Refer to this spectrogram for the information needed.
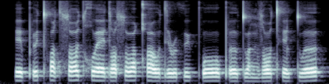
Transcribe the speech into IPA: e pʼ ʏ tʰ ɔ d sˤ ø d χʷ ɛː d ʏ sˤ uː qʰ oː d ɪ ɹ θ y pʼ oː pʼ əː tʷ a ŋ zˤ o tʰ e l tʷ ə

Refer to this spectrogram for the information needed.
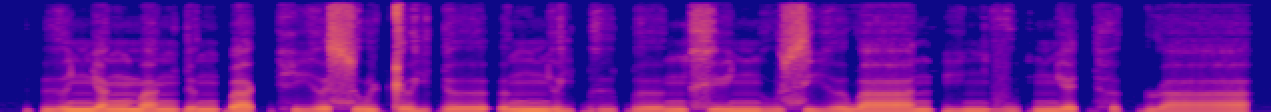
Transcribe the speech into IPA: ʔ ɨ˧ ə̯ ɲ a˧˥ ŋ m a˨˩ ŋ ɗ ə˨˩ ŋ ɓ a˦˥ k̚ h i˧˥ ə̯ s u˧ j ʈ ə˨˩˦ j ɗ əː˨˩˦ ʔ ə˧˥ ŋ ɲ ə˧˥ j ɓ ɨ˧ ɓ əː˨˩˦ ŋ x e˧ ɲ u˨˩˦ s i˨˩˦ ə̯ w aː˧ n ʔ i˨˩ ŋ v u˨˩ p̚ ɲ ɛ˦˥ t̚ h ə˨˩ k̚ ɹ aː˨˩˦

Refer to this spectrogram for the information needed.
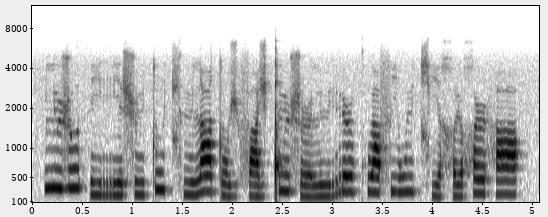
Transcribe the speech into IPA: l ʉ˥ ʐ o˥ θ i˩ r i˩ ʂ ʉ˩ t u˥ t͡ɕʰ ʉ˩ l ɑ˥ t o˩ ʒ f ɑ˩ ʒ ǃ ʉ˥ ʂ ə˞˩ l ʉ˩ r ə˞˥ kʷʰ ɑ˥ f i˥ w ʉ˥ t͡ɕʰ i˩ χ ʉ˩ χ ə˞˥ h ɑ˥

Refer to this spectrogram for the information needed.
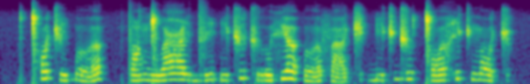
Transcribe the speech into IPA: ǀʰ ɔ˧˥˧ t͡ʃ ɾ i˨˩˦ ɓ ɤ˨˩˦ ɐ̯ | tˤ a˨˦ ŋ͡ǀ u˨˦ ɐ̯ ʕ i˦˨ d͡z i˧˥˧ ʔ i˦˨ t͡ʃ u˥ t͡ʃ r u˨ fʲ a˥ ɐ̯ ʔ ɤ˨˩˦ ɐ̯ f a˨˩˦ t͡ʃ | ɠ i˨˦ t͡ʃ d͡ʒ u˦˨ ǀ ɔ˨˦ ɐ̯ h i˥ t͡ʃ n ɔ˦˨ t͡ʃ

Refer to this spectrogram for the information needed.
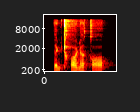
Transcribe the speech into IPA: ɘ˨ ɳ ʈʰ ɔ˨ ɳ ɐ˦ k ɔ˦

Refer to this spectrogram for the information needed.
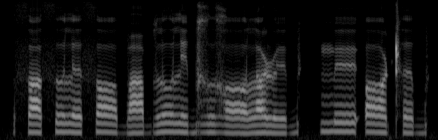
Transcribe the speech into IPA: θ ɒ˨ θ ʊ˧ l ə˨ θ ɔː˦˨ b ɑ˧ b l o˦ l e˧ b ɣ ʊ˧ ɣ ɔː˨ l ɒ˦ ɭ ø˧ b | m øː˦ ʔ ɔ˦˨ ʈʰ ə˧ b

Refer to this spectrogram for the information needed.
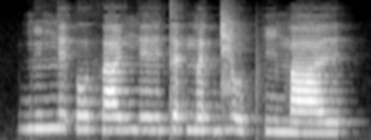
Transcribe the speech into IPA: b ĩ˦ ŋ ḛ˦˨ ʔ o̰˦˨ θ a˦ ɪ̯ ŋ e˦ ɪ̯ t ɛ˦ ʔ m ɛ˦ ʔ d͡ʑ o̰˦˨ ʊ̯ pʰ i˨ m a˨ ɪ̯

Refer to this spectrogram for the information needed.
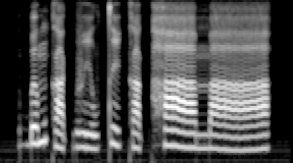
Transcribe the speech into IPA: ɓ ə˧˥ m k a˨˩ k̚ v i˨˩˨ w t̪ i˨˩ k a˨˩ k̚ h aː˨˩ m aː˨˩˨

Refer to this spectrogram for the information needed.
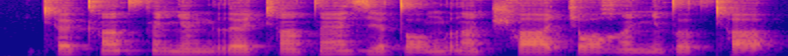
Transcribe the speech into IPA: cʰ ɛ kʰ ã t k ã ɲ æ̃ ŋ r ɛ cʰ ã t ɛ̃ zʲ æ t ɔ ŋ r ã t͡ʃʰ a c ɔ ʁ ã ɲ ɛ̃ t ɤ t cʰ a

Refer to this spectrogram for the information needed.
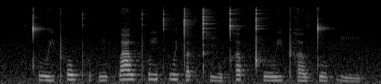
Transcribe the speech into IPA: t̪ʰ uː˨ j pʰ o˧ w pʰ ʊ˨ k̚ ŋ ɪ˧ k̚ w aː˥ w pʰ ʊ˥ ŋ kʷʰ ɐ˥ j t̪ ɐ˨˥ k̚ t̪ʰ iː˨˩ w kʰ ɐ˥ p̚ kʰ uː˨˧ j pʰ ɐ˨˥ w t̪ uː˨˥ k̚ iː˨˩

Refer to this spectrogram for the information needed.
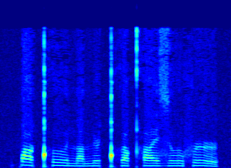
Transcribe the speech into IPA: p ɑ ǃʰ ʊː n ɑ n ə˞ ǃʰ ʊ qʰ ɛː z ʊː f ə˞

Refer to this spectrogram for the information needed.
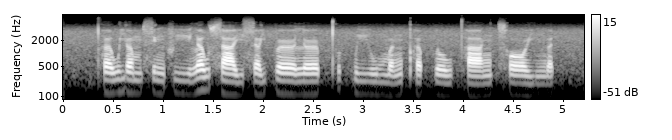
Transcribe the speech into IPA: t̪ʰ ɐ˨˧ w j ɐ˨ m s ɪ˨˩ ŋ f iː˨˩ l ɐ˥ w s aː˨˩ j s ɐ˨˥ j p œː˨ l œː˧ p̚ t̪ʰ ʊ˥ k̚ w iː˨ w m ɐ˨˥ ŋ pʰ ɐ˨˥ p̚ l o˨ w t̪ʰ aː˨˧ ŋ t͡sʰ ɔː˨ j ŋ ɐ˨ t̚

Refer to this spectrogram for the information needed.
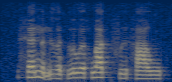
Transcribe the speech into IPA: h ɛ˨˦ n ə̰˧˨ n ɣ ə˨˩ t̚ l u˧ ə̯ h w a˦˥ t̚ f ɨ˨˦ h a˧ w

